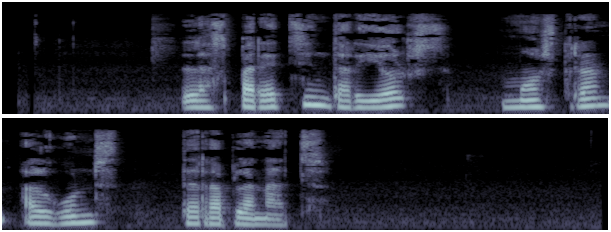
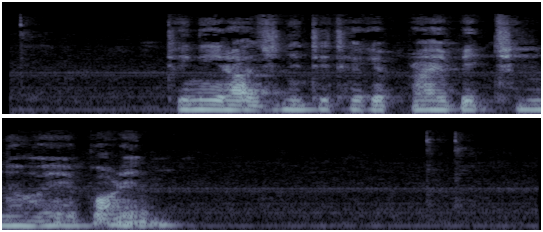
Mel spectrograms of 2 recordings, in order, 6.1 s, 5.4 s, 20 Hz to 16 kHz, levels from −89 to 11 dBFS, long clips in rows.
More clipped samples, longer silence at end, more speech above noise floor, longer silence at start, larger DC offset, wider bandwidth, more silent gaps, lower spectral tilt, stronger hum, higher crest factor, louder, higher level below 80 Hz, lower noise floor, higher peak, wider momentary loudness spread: neither; first, 1.45 s vs 0.55 s; first, 40 dB vs 32 dB; about the same, 0.9 s vs 0.85 s; neither; about the same, 11.5 kHz vs 11 kHz; neither; about the same, -5 dB/octave vs -5.5 dB/octave; neither; about the same, 22 dB vs 22 dB; first, -23 LUFS vs -30 LUFS; about the same, -66 dBFS vs -62 dBFS; about the same, -61 dBFS vs -61 dBFS; first, -2 dBFS vs -10 dBFS; second, 11 LU vs 19 LU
